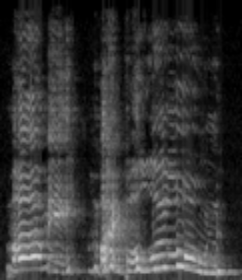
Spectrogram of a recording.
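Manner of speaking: high, loud wail for mommy; hammed-up child's bawl, drawn out at the end; little girl crying. A narrator's reading. Little girl cries to mommy over her balloon, wailing. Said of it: "he heard a little girl crying".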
